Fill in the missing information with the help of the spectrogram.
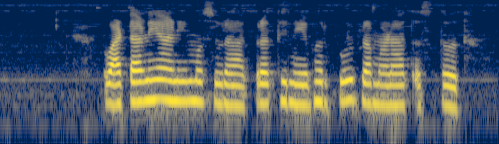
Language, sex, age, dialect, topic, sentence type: Marathi, female, 25-30, Southern Konkan, agriculture, statement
